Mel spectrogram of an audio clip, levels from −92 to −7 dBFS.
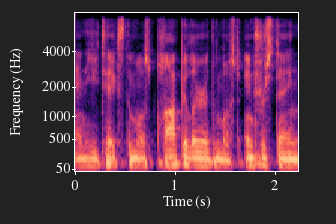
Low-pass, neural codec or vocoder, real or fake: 7.2 kHz; codec, 44.1 kHz, 7.8 kbps, DAC; fake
